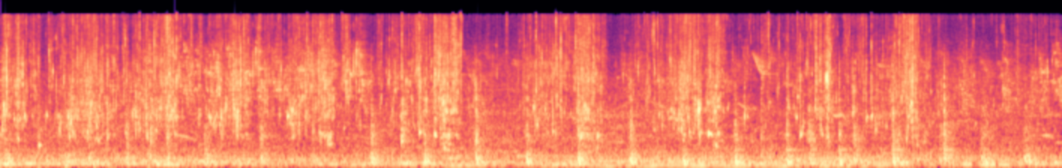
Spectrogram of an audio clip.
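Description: Water scooped by hand from a shallow pool and dribbling into a clay pot: a run of small, irregular splashes and trickles.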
